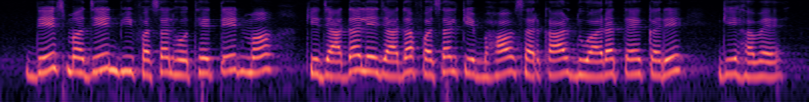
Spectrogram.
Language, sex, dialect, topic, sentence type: Chhattisgarhi, female, Western/Budati/Khatahi, agriculture, statement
